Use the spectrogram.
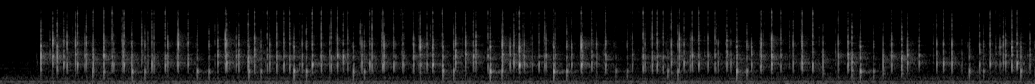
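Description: Two hands type with their fingertips on an NK65 65% mechanical keyboard with a solid aluminum case, Everglide Aqua King switches and cream PBT Notion keycaps, resting on a desk mat. A fast, steady stream of short, dry clacks is heard, with their body around 930 Hz and bright tops, over a faint constant low hum. Each keystroke dies away almost instantly.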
